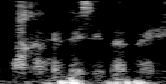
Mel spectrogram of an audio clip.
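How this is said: It is spoken in a whisper.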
